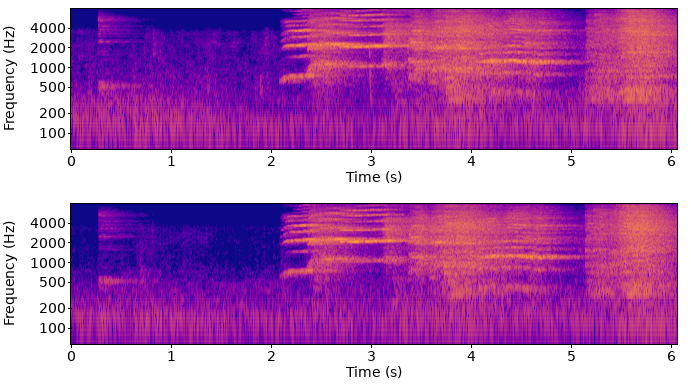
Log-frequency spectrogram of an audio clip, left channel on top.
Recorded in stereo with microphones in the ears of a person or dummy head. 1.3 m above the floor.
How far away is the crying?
About 1.2 m.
